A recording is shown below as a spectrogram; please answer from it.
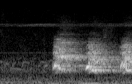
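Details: Dog barking in Hawaiian Paradise Park, Hawaii, on Labor Day, September 2, 2024, part of long intermittent barking: three quick, harsh barks in close succession, the last two about a third of a second apart.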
